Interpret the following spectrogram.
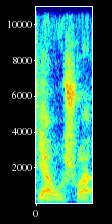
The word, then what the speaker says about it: YAHOSHUAH: It's good then if you pronounce YAHOSHUAH, not Jesus, but YAHOSHUAH.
